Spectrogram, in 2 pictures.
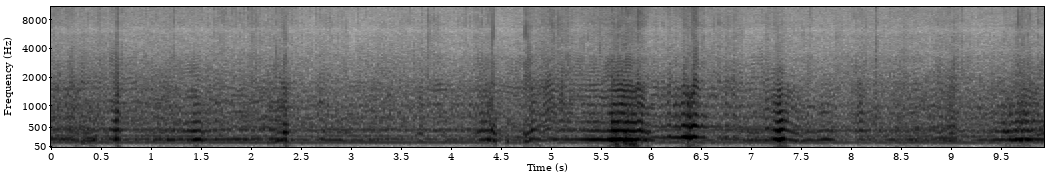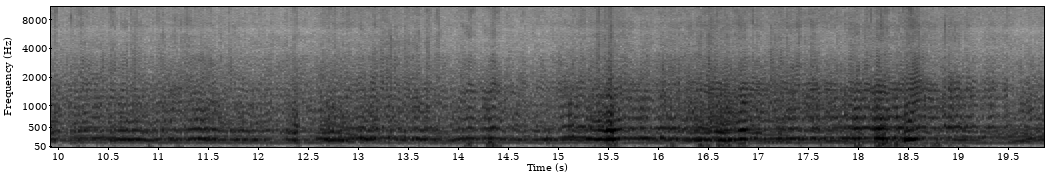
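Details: Honey bee colony humming within the hive, a constant low multi-toned drone lasting throughout, punctuated by sharper buzzes of bees flying close around six to seven seconds and again later.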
